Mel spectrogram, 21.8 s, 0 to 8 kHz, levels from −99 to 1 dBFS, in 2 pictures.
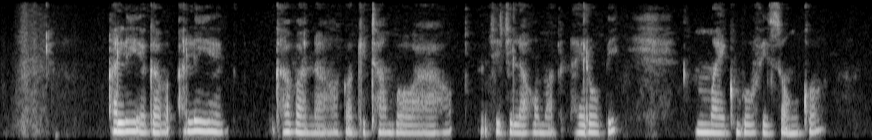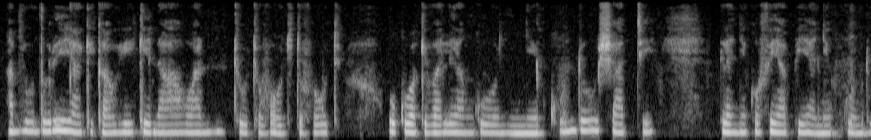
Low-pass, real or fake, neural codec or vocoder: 7.2 kHz; real; none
